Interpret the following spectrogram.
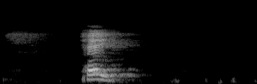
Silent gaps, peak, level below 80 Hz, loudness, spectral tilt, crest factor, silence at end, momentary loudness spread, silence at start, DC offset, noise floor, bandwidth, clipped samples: none; -8 dBFS; -78 dBFS; -23 LUFS; -3.5 dB/octave; 22 dB; 1.25 s; 26 LU; 0.8 s; under 0.1%; -68 dBFS; 6.6 kHz; under 0.1%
